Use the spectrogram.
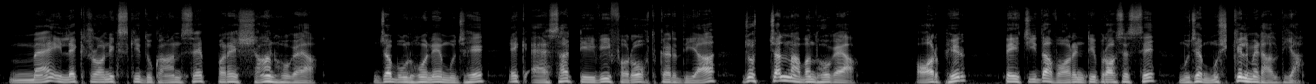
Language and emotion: Urdu, angry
